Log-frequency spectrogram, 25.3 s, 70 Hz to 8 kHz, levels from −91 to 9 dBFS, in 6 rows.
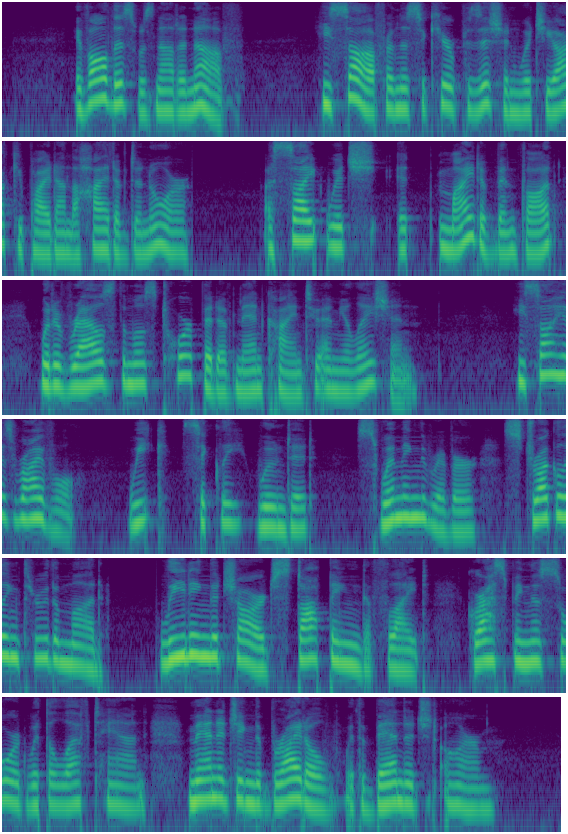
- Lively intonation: No, average, 4.3 semitones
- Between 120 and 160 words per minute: No, average, 170 wpm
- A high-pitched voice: Yes, high, 195 Hz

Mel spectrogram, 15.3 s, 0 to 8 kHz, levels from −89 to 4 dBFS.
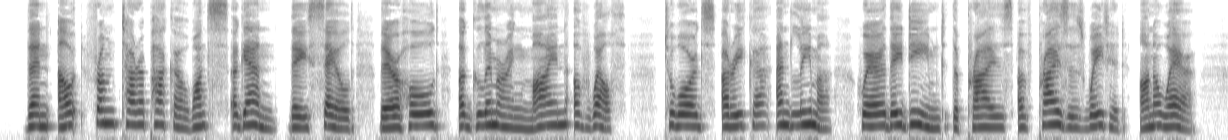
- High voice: Yes, high, 210 Hz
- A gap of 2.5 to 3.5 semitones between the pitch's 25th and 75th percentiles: Yes, average, 2.9 semitones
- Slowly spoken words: Yes, slow, 110 wpm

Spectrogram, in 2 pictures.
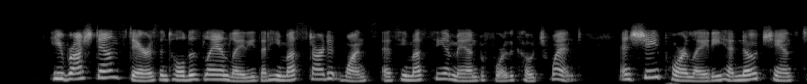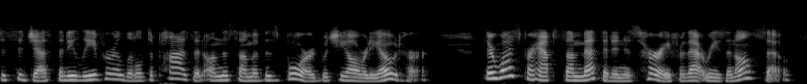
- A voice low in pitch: No, high, 200 Hz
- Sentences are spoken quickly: Yes, fast, 230 wpm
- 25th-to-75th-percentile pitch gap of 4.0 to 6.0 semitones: Yes, average, 5.0 semitones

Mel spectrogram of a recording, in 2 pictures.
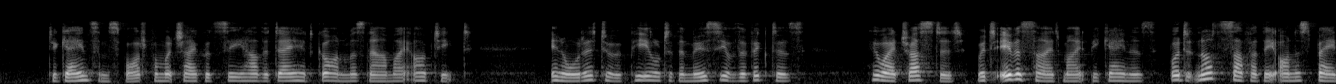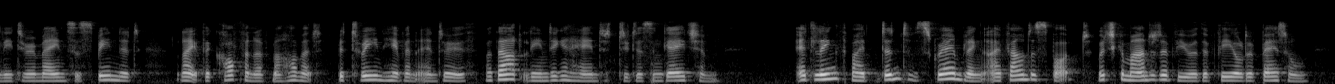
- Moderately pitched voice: Yes, medium, 175 Hz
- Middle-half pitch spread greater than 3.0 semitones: Yes, average, 3.5 semitones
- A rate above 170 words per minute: Yes, average, 180 wpm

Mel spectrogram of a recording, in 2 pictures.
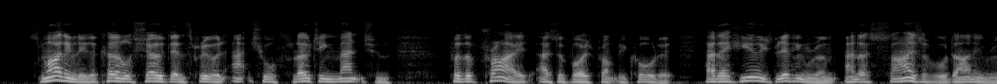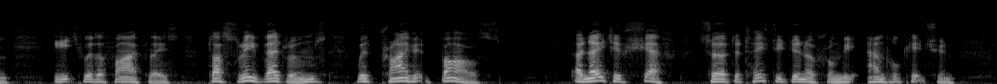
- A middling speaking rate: Yes, average, 150 wpm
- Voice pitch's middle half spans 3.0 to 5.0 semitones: No, wide, 5.5 semitones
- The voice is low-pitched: Yes, low, 115 Hz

